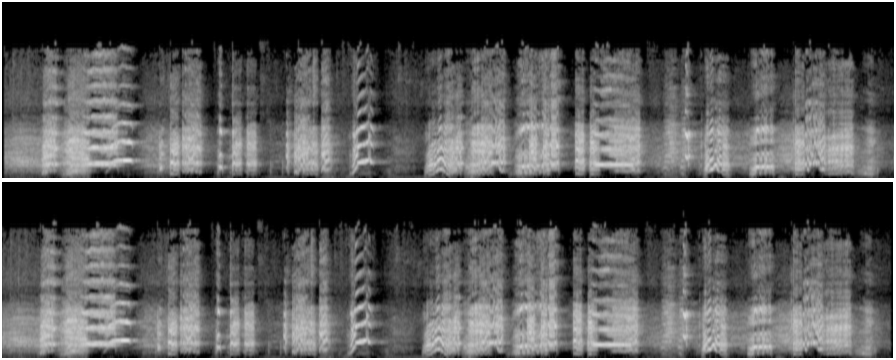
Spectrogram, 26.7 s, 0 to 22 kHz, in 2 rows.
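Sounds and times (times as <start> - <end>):
Mealy Amazon parrot calls: 0.1 - 26.7.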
